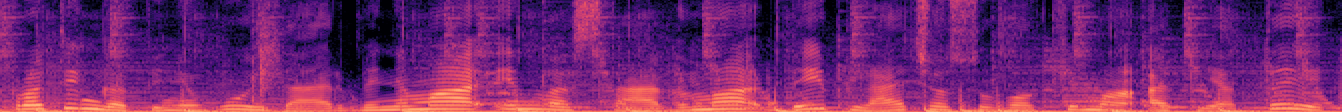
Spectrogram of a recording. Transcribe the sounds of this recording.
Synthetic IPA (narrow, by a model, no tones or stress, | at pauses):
pɾoːt̪ʲɪŋɡɐpʲɪnʲɪɡuːiːd̪ɐɾʲbʲɪnʲɪmɑːʔɪnʲʋʲɛst̪ɑːʋʲɪmɑːbʲɛɪpʲlʲæːt͡ʃʲoːsʊʋoːkʲɪmɑːʔɐpʲiɛt̪ɐɪ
